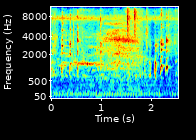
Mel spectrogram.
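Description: Chickens cluck close by in a busy, continuous stream, with a few sharper squawks near the end and a low hum in the background.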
